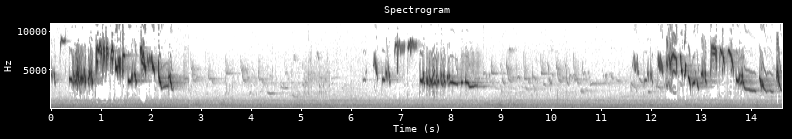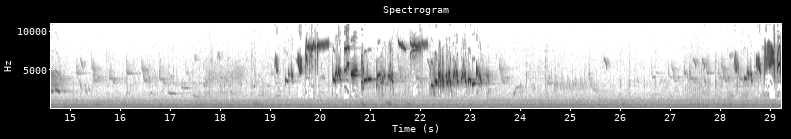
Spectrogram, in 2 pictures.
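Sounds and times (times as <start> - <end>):
European robin singing: 0.0 - 2.8, 6.2 - 15.0, 19.0 - 24.0, 27.0 - 29.2.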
